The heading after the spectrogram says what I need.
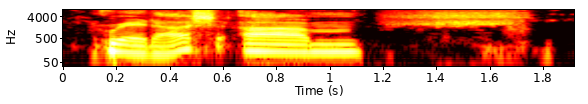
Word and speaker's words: Radosh: with, humor writer Radosh, who, am I pronouncing that right, or is it Radosh? Mm-hmm. Yeah, Radosh, who has been a part of a couple of things.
